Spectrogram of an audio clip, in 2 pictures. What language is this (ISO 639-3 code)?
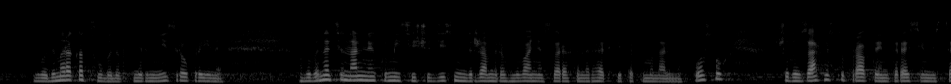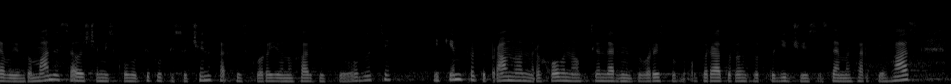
ukr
